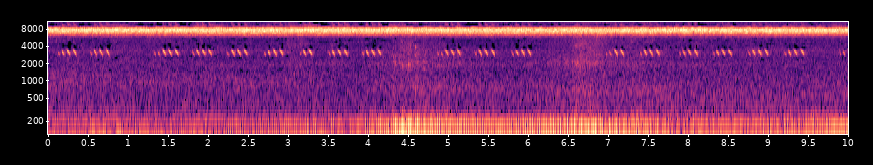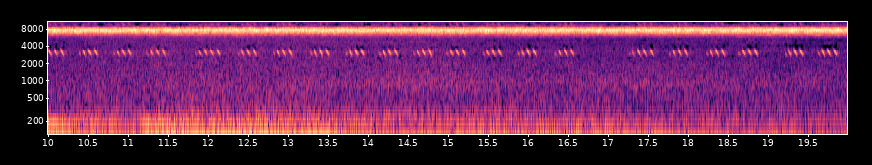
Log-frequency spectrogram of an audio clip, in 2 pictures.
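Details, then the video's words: A cricket keeps up evenly spaced, pulsed chirps for twenty seconds, briefly faltering around the sixth and seventeenth seconds, while soft low thumps and rumbling rise and fall beneath a continuous shrill background tone. "CRICKETS SOUNDS"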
